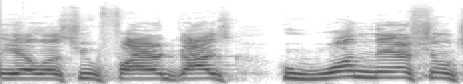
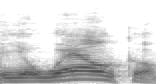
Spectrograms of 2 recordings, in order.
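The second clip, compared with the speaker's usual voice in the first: put-on Southern accent; 9 semitones lower than usual. Repeating a reply the way Brian Kelly would say it: Brian Kelly Southern accent. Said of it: "Let me say it like Brian Kelly would say".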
